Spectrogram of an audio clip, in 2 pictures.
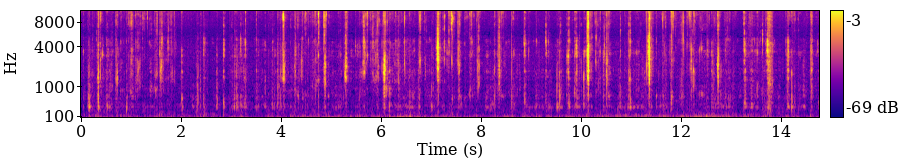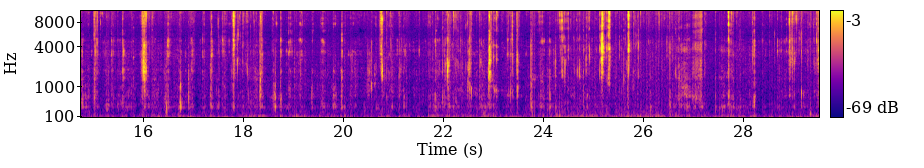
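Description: Close-miked chewing and mouth sounds of a person eating a rice meal with her fingers, with irregular sharp clicks throughout and a louder, busier stretch near the end.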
